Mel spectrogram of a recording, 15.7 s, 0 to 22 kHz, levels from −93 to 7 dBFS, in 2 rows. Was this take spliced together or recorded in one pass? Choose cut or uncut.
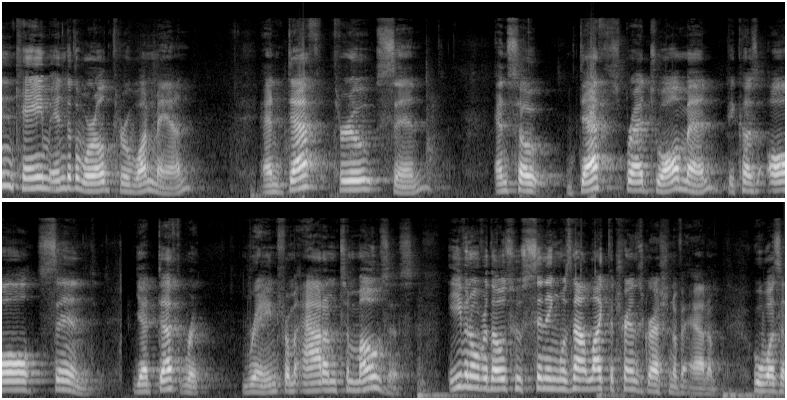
cut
